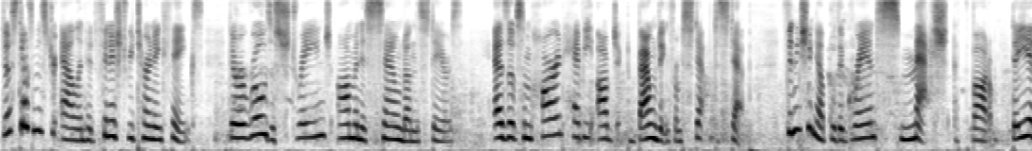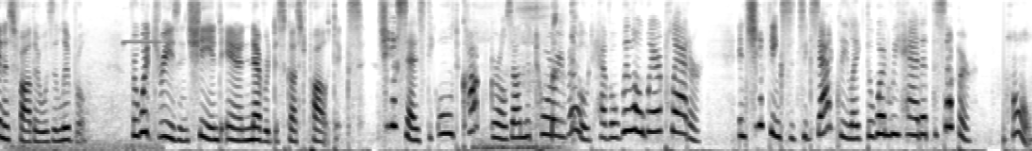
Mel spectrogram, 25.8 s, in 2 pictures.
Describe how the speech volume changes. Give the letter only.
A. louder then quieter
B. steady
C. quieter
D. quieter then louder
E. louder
B.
